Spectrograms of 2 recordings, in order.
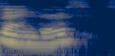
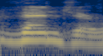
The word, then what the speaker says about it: Wenger: apparently a fan of wenger's and it's not venger right it's wenger i gotta pronounce it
